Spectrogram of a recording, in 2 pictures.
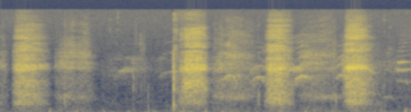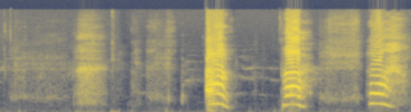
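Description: A young woman coughing repeatedly from the burn of an extremely hot Jolo chip: several short breathy coughs and throat-clearings, then three loud voiced coughs with a falling pitch near the end.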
